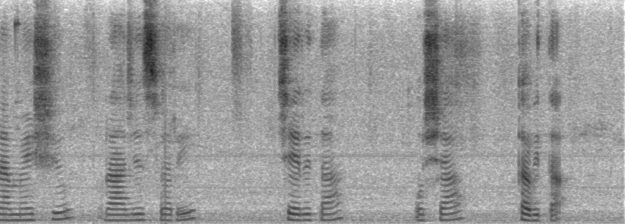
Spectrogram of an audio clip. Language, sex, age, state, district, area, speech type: Telugu, female, 60+, Andhra Pradesh, N T Rama Rao, urban, spontaneous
